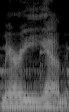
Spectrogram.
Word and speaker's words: Mariam: to stay this time the mark Dash prefix as opposed to the mirror Dash prefix suggests the name might be pronounced Mary em instead of m-i-r-e-m then there's also the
